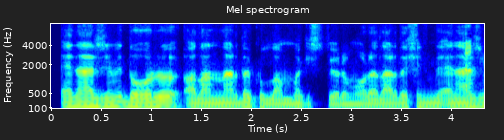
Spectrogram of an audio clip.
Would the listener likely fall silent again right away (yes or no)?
yes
